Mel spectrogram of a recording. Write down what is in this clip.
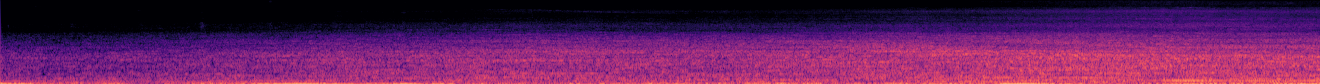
medium-sounding engine, large-sounding engine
